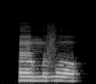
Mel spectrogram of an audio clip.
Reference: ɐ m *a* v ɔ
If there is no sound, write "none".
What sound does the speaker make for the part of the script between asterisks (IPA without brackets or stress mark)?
ə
